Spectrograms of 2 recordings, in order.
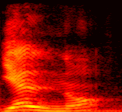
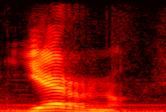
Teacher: Replacing R for L. Most Caribbean countries do this.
